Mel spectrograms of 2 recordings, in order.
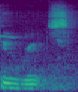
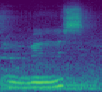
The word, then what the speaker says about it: Uruz: In this case, it's Uruz, or some people will pronounce that Uruz. Uruz. Okay, so that Z is kind of like a J and a Z sound together.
